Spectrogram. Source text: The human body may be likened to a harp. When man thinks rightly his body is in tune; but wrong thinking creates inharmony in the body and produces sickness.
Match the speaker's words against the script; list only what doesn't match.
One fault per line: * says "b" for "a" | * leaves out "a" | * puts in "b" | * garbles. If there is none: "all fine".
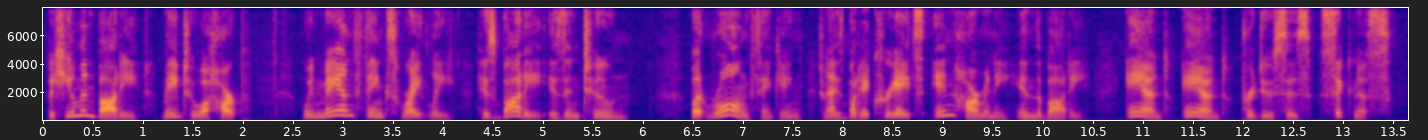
* leaves out "be likened"
* garbles
* puts in "and"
